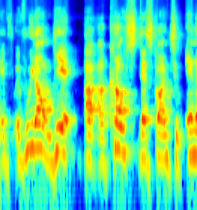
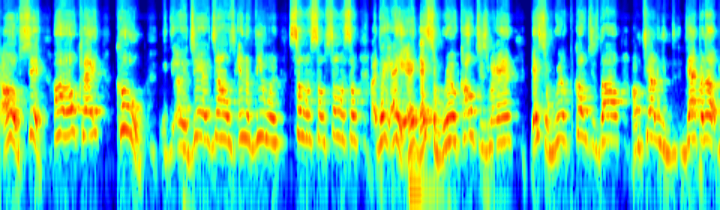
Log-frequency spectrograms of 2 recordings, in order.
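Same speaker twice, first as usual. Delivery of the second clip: higher, hyped-up mock excitement; mock excited front office; 7 semitones higher than usual. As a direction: play the owners hyping fake coaches, pitched up. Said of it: "just to be like".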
